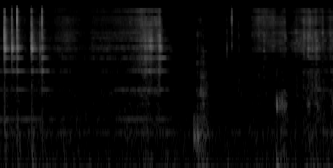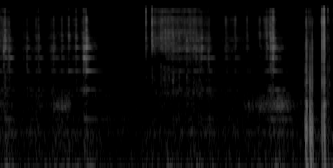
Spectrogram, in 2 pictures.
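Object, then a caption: Ribbed ceramic plant pot. Long manicured nails scratch and tap along the ribbed outer wall of a large beige ceramic plant pot, hollow and filled with soil. Bright, raspy scratching bursts alternate with sharp, dry taps that die away almost at once, ending with a few louder clicks.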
